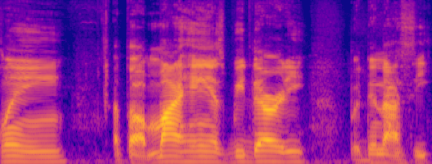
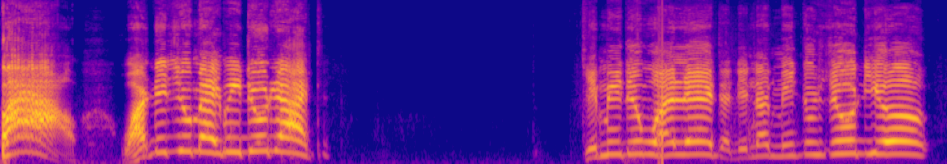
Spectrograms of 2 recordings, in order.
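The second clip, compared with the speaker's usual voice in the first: very high, apologetic, put-on Indian accent; 4 dB louder than usual. Speaker acts out what the robber would say after shooting you, imitating the indian guy. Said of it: "he's probably gonna be like".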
